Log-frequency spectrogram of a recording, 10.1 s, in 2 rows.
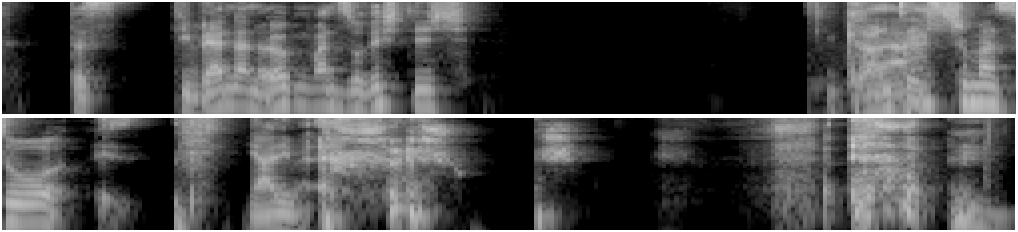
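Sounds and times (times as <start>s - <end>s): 
speech: 0.0s - 2.4s, 4.0s - 7.9s
man clearing throat: 5.9s - 8.0s, 9.1s - 10.1s
man's morning smoker's cough: 5.9s - 8.0s, 8.9s - 10.1s.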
